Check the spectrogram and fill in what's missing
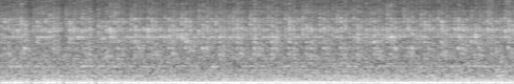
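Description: A Ford Model A engine idles steadily on a cold morning, its low, even chugging rumble close and continuous throughout with no talk.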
